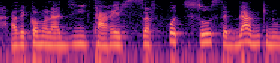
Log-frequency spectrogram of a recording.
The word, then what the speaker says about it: Kareyce: Donc, je disais qu'elle s'appelle Caresse Fotso, ça s'écrit Kareyce pour Caresse Fotso, camerounaise, en belle ouais.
